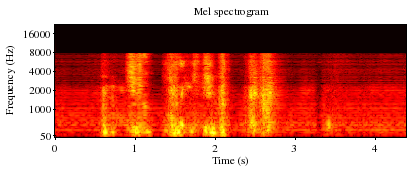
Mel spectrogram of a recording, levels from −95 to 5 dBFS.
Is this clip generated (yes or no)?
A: yes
